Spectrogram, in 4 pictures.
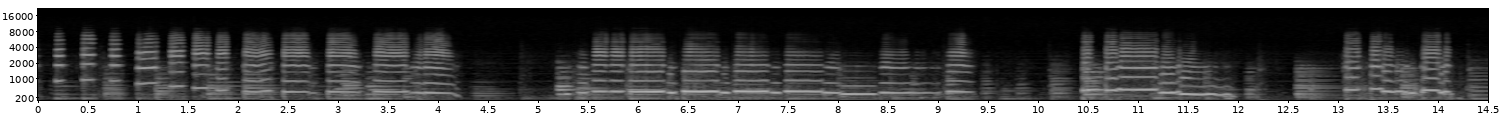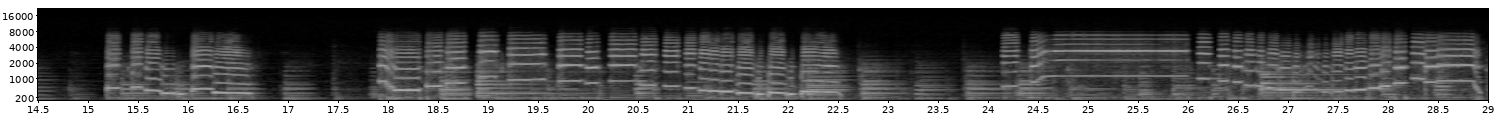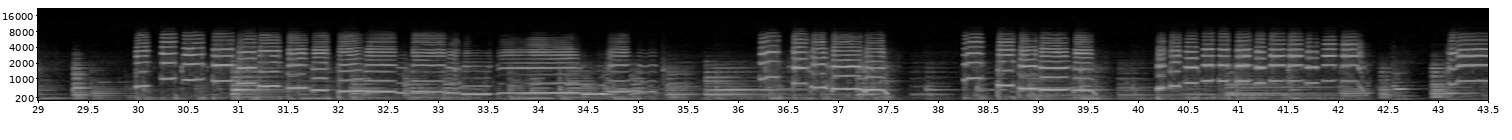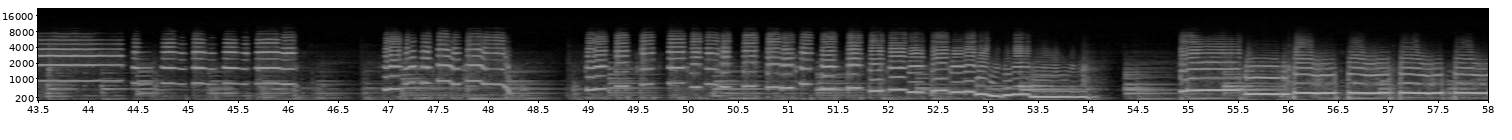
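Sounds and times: trumpet solo: 0.0s - 4.2s, 5.3s - 9.4s, 10.4s - 12.0s, 13.0s - 14.2s, 15.2s - 16.8s, 17.9s - 22.8s, 24.0s - 29.0s, 30.0s - 35.3s, 36.1s - 37.6s, 38.2s - 42.4s, 43.1s - 58.0s
small jazz group: 0.0s - 58.0s.

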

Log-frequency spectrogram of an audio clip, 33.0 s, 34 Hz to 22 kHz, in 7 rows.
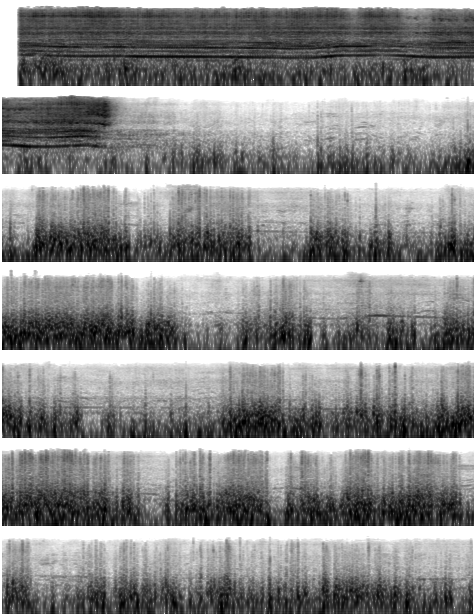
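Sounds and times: car engine revving high: 0.2s - 6.9s
uneven engine noise: 0.2s - 33.0s.

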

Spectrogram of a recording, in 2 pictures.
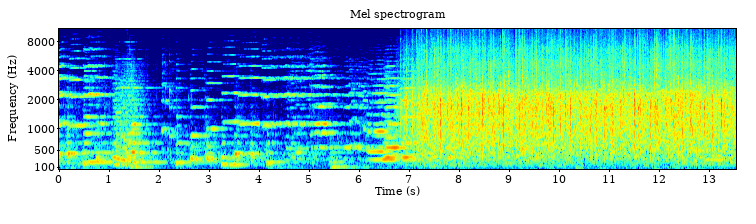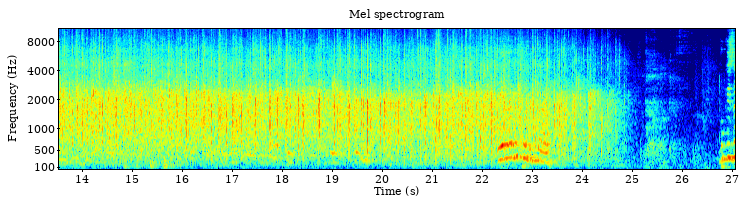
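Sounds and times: string quartet music: 0.0s - 7.8s
audience applauding: 6.6s - 25.3s.

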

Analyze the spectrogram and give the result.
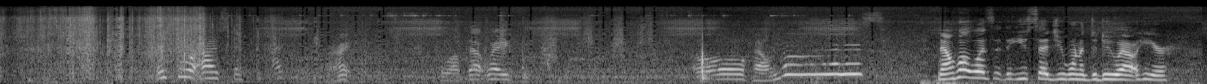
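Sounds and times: insects buzzing: 0.0s - 12.0s.

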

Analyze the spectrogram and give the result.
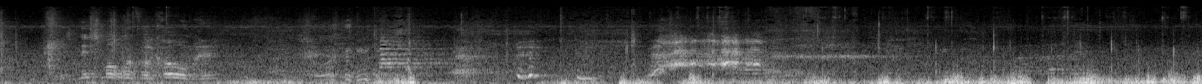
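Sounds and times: footsteps on pavement: 0.0s - 12.0s
wind rumble on microphone: 0.0s - 12.0s.

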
